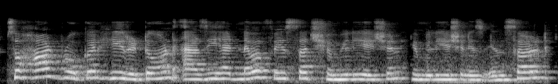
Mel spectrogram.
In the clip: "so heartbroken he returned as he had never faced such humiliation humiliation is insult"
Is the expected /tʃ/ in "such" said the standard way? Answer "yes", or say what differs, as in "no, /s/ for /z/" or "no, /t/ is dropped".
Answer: yes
